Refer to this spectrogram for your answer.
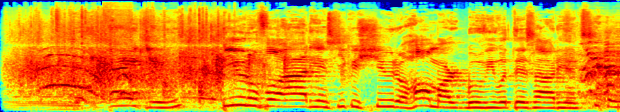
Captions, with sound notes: (audience cheering) Thank you, beautiful audience. You could shoot a Hallmark movie with this audience.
